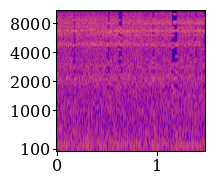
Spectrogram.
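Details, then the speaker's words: Rebuilt 1949 Chrysler 251 flathead, first run in 18 months with little exhaust: low, even, smooth idle with no tappet or rod noise; healthy engine. "it's amazing how quiet this is never mind the lack of exhaust but there's no tappet noise no Rod noise"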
